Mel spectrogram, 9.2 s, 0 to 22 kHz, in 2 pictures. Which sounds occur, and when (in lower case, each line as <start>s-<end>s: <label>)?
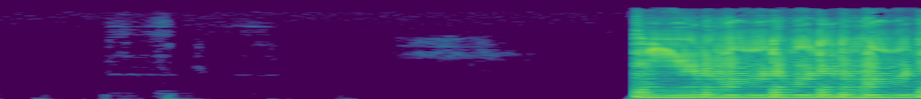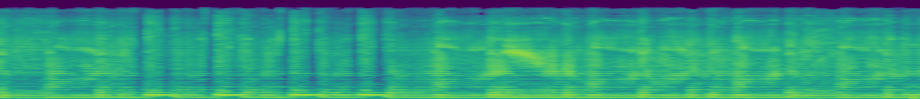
0.1s-2.0s: background noise
1.9s-2.7s: breathing
3.1s-9.2s: music
3.2s-9.2s: male singing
